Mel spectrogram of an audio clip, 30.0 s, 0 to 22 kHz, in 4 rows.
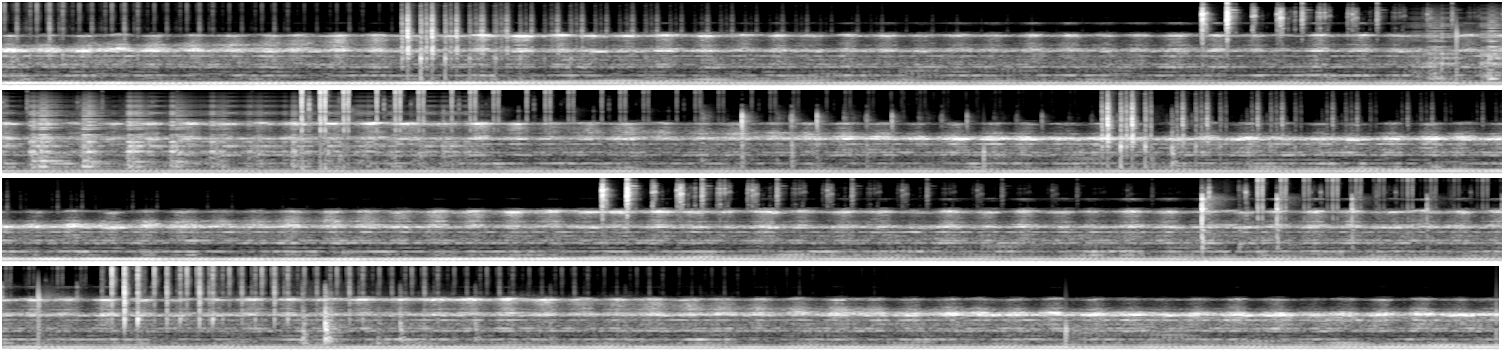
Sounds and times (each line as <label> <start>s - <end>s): low-frequency drone 0.0s - 29.9s
click 2.0s - 3.4s
glitches 2.0s - 3.7s
click 6.0s - 14.3s
glitches 6.0s - 14.5s
click 18.0s - 19.4s
click 21.0s - 25.1s
glitches 21.0s - 25.1s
